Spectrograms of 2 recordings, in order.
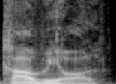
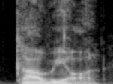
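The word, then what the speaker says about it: kahweol: And amongst those constituents, there's something called caveol. There's another item called... How do you spell that? K-A-H-W-E-O-L, caveol.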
